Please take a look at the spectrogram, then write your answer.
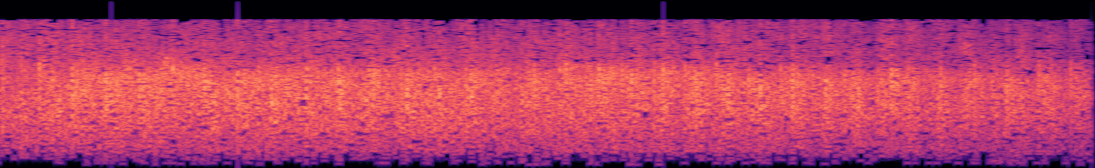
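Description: A church audience applauds the church choir with sustained, dense clapping that stays loud and steady for the whole stretch, with no voices breaking through.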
